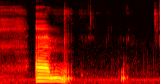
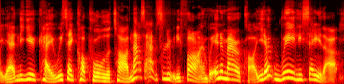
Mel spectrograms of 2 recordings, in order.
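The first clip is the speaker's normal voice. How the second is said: ordinary delivery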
